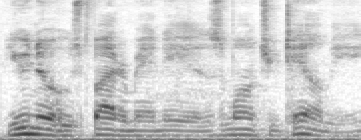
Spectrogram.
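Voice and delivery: low, quiet sinister threat; menacing villain. Retold or imitated. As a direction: lean in with a hushed threat. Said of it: "he's telling Doc Ock".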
